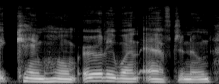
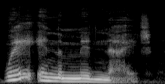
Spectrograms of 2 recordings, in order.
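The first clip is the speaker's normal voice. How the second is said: plain reading voice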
